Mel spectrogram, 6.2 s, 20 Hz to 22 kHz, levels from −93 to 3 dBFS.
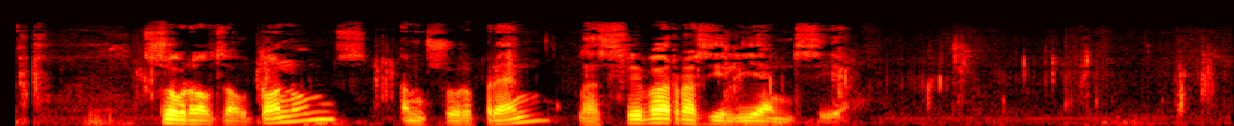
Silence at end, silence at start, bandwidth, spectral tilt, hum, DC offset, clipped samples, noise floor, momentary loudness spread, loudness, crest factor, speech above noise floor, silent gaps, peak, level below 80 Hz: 0.1 s; 0.1 s; 11 kHz; -5.5 dB/octave; none; under 0.1%; under 0.1%; -54 dBFS; 20 LU; -24 LUFS; 22 dB; 30 dB; none; -4 dBFS; -62 dBFS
